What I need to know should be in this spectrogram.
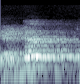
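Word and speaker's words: debtor: अब trade receivable दो चीजों का कॉम्बिनेशन होता है, एक डेटर, दूसरा बिल्स रिसीवेबल। इसको डेटर बोलते हैं, डेप्टर नहीं बोलते हैं, बी साइलेंट होता है डेटर।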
